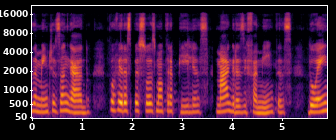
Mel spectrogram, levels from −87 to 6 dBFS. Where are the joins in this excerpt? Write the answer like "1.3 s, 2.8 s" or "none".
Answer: 3.6 s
